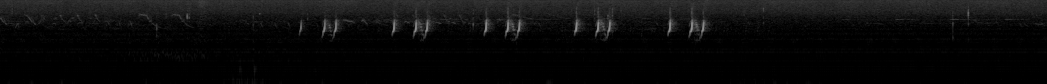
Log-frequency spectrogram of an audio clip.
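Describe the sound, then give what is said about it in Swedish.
A common quail calls repeatedly in short, sharp three-note bursts, evenly spaced, clear and far-carrying, over a quiet, steady background hum, with no voices. “Det här lätet är vittljudande, Det hörs alltså jättelångt.”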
